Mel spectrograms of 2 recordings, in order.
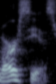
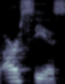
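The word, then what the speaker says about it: Arceus: And then, you know, CE communicates to me a a soft C. So, Arus is how I've always said it or maybe maybe Arus is is more appropriate.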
